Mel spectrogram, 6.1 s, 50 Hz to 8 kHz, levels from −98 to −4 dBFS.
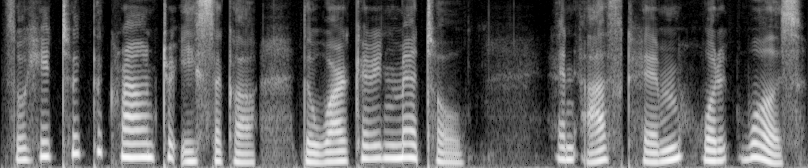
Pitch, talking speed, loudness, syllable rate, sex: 200 Hz, 170 wpm, -15 LUFS, 4.6 syllables/s, female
